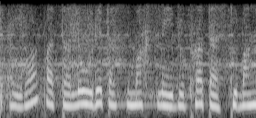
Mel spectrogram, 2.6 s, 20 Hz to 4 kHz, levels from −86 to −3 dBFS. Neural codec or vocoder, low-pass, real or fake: codec, 16 kHz in and 24 kHz out, 1 kbps, XY-Tokenizer; 3.6 kHz; fake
